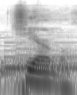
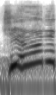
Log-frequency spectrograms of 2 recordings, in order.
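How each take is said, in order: First: It is said in a gentle, tender tone. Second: It is said in a harsh, irritated tone. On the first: "Uma coisa, gente, é você dizer assim" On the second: "Outra coisa é, ... O tom muda o sentido da frase"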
